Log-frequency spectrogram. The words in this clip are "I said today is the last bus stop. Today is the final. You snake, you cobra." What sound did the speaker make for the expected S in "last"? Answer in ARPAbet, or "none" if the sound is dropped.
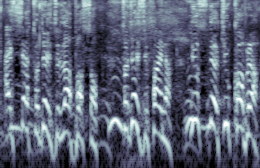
none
